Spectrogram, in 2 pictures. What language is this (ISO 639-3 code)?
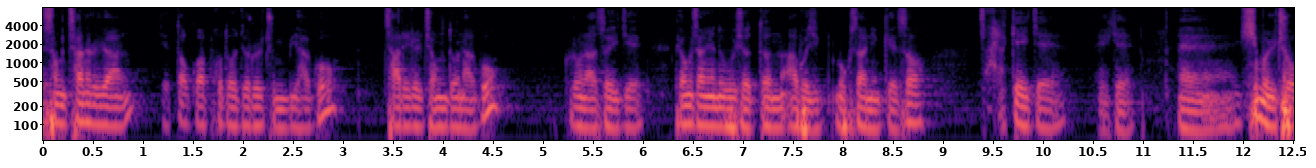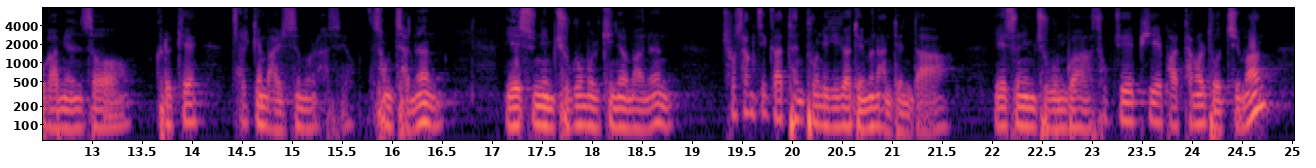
kor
